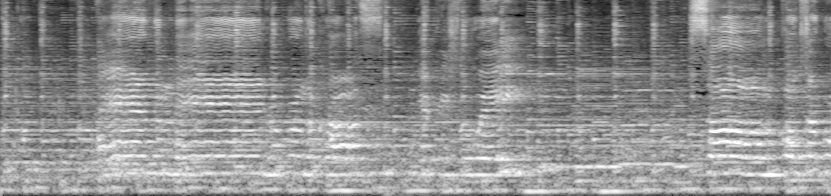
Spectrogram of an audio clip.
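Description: Bluegrass band playing live, with banjo, mandolin and upright bass under a singing voice.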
